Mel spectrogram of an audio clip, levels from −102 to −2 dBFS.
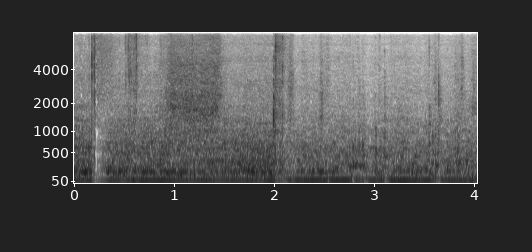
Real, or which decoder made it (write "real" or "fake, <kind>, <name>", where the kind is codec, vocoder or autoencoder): real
